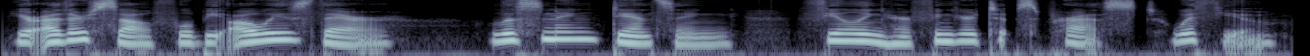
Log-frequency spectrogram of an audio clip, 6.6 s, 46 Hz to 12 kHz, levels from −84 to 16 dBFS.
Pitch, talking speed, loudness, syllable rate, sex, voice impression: 195 Hz, 130 wpm, -18 LUFS, 4.4 syllables/s, female, feminine, adult-like, slightly soft, calm, reassuring, kind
